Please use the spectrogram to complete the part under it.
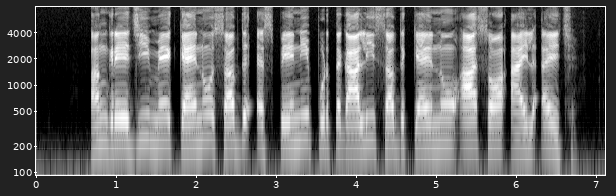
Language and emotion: Maithili, neutral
